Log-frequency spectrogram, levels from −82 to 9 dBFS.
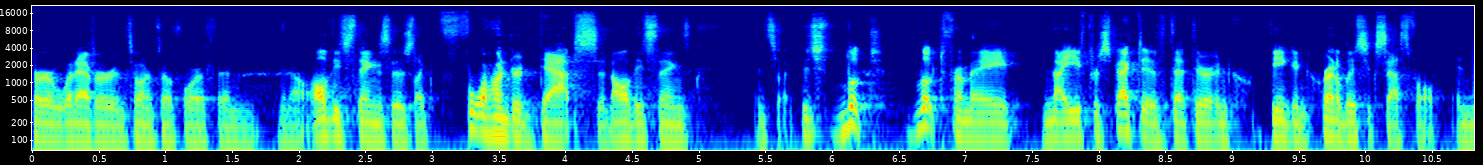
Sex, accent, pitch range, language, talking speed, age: male, American, 90-115 Hz, English, 205 wpm, 30-49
